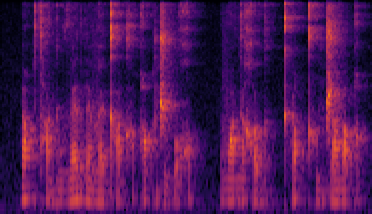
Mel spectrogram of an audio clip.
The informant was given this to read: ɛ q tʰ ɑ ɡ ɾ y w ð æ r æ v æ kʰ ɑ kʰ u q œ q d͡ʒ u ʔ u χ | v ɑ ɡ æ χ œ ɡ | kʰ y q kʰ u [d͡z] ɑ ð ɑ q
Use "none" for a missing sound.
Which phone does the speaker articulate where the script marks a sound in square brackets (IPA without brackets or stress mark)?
d͡ʒ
